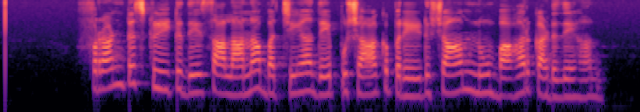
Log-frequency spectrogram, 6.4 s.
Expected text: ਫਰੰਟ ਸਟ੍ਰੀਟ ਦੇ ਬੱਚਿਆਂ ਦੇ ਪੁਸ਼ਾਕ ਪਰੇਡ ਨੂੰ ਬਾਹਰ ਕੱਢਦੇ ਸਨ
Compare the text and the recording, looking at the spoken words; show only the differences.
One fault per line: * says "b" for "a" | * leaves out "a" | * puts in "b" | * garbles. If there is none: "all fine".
* puts in "ਸਾਲਾਨਾ"
* puts in "ਸ਼ਾਮ"
* says "ਹਨ" for "ਸਨ"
